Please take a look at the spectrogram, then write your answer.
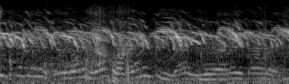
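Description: Native chicken chicks, shown for sale alongside quail chicks, peep and cheep continuously in a busy, overlapping chorus close by, with no talking.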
